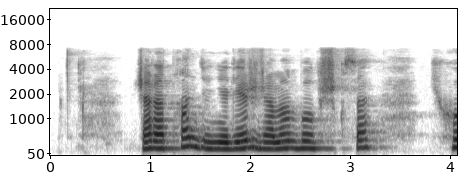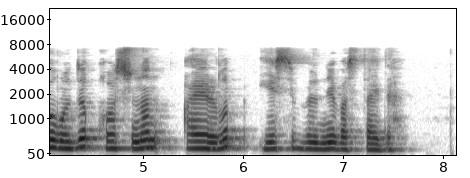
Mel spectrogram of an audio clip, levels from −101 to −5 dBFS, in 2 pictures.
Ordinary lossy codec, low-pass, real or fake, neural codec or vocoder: none; 7.2 kHz; real; none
